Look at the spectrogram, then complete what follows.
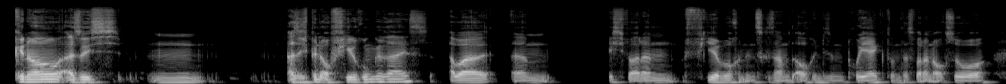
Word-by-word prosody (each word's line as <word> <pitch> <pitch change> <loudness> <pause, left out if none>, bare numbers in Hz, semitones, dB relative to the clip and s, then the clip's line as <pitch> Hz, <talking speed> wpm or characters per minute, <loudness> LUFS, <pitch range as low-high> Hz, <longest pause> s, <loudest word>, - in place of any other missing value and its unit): Genau, 120 +1 +8
also, 105 +2 +4
ich 105 -2 +1 0.3
hm, 100 -3 -6 0.8
also, 105 -1 +2
ich 95 - -1
bin - - +3
auch 105 +1 +3
viel 110 +2 +1
rumgereist, 125 +4 -1
aber, 95 0 +3 0.2
ähm, 90 -3 -8 0.5
ich 100 -4 -9
war 85 +1 0
dann 90 -2 -5
4 105 -2 -1
Wochen 95 -5 -5
insgesamt 90 0 -7
auch 95 - -4
in 100 - -8
diesem 90 -1 -12
Projekt 100 +1 -2
und 90 - -13
das - - -11
war - - -1
dann - - -3
auch - - -4
so, 90 +2 -2
100 Hz, 165 wpm, -21 LUFS, 90-110 Hz, 0.8 s, Genau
